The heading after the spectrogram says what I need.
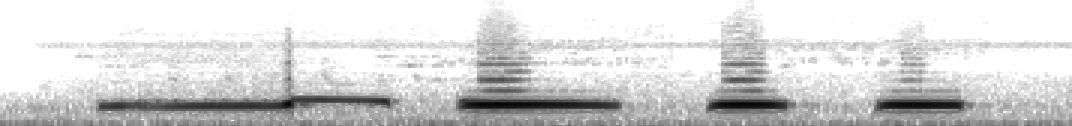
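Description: A Mourning Dove gives its soft, hollow, owl-like coo: a long opening note that lifts upward, then three low level coos about a second apart.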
